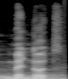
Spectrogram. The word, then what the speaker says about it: Melnotte: À vos côtés, Melnotte, on prononce comme ça? Oui, Melnotte.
